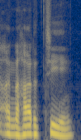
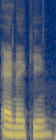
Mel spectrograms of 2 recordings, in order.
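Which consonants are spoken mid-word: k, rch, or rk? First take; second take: rch; k. First: It is said with an r followed by ch. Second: It is said with no r, only k. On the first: The speaker calls it wrong. "बहुत से कहते हैं अनारची।" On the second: The speaker calls it right. "ये है एनेकी।"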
